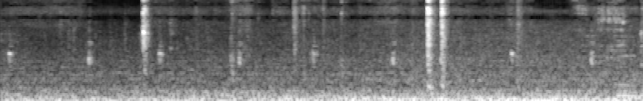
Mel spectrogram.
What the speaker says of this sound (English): Let the car naturally slow down if you can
